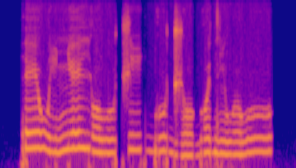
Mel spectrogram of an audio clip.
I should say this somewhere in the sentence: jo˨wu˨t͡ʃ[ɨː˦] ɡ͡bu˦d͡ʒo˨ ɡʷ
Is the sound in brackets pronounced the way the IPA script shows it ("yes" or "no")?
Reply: no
